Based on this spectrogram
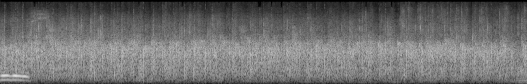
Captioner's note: audience applauds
